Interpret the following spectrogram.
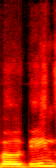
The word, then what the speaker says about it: Bodines: yeah, even though it's spelled differently, I mean, you just pronounce it the same way, the Bodines and then Bodines as well.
